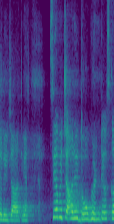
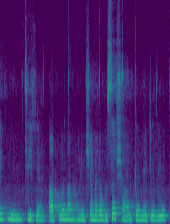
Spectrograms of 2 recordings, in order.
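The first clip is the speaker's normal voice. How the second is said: softer, gentle reply; soft contentment; 6 dB quieter than usual. Acted. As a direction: let the anger melt away. Sara softened.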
